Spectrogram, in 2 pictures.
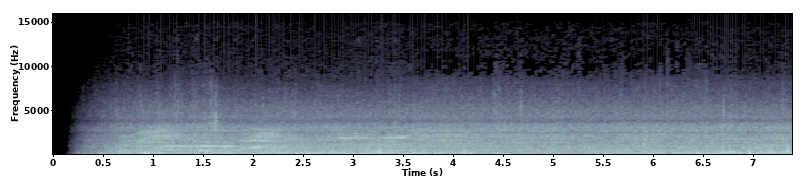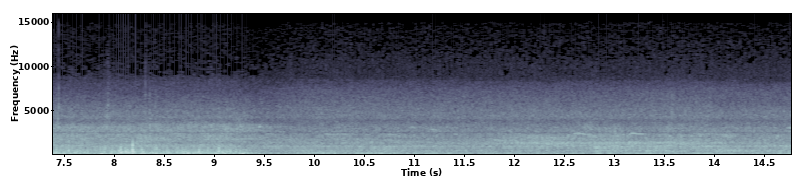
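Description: Wind blows outdoors across open water.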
